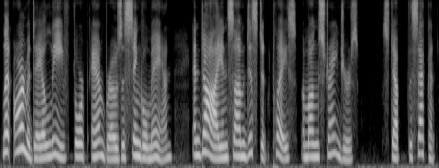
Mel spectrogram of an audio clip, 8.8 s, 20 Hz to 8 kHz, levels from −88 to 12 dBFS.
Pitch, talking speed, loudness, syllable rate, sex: 235 Hz, 125 wpm, -17 LUFS, 4.2 syllables/s, female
